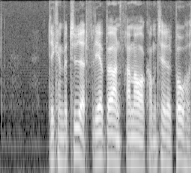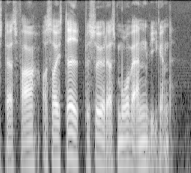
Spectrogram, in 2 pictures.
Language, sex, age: Danish, male, 29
